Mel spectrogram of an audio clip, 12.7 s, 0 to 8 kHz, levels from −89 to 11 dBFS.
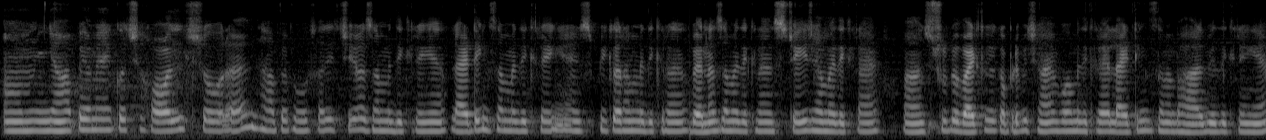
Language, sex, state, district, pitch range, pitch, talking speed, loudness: Hindi, female, Bihar, Jamui, 195-210 Hz, 205 Hz, 285 wpm, -39 LUFS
